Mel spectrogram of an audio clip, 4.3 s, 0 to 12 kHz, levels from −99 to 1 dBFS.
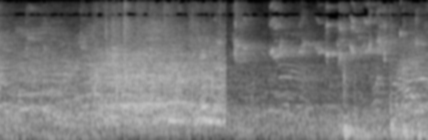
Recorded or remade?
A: recorded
